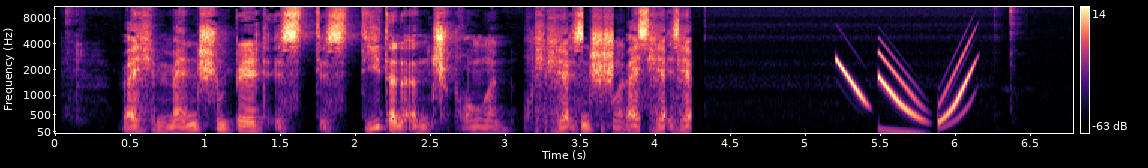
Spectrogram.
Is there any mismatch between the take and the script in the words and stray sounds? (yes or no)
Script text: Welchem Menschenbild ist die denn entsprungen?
yes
